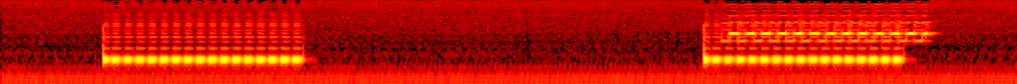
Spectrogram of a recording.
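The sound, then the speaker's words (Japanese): A telephone ringback tone heard over a speakerphone as a call is placed to Technomate from the phone's directory: two long buzzing rings separated by a pause of about two seconds, clear and fairly loud over a low steady hum. “これでですね、テクノメイトの方に、電話がかかっております。”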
